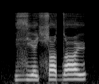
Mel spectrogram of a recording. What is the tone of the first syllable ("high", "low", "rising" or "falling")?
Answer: low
